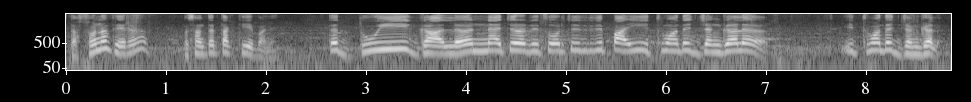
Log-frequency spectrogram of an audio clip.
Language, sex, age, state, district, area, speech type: Dogri, male, 18-30, Jammu and Kashmir, Samba, urban, spontaneous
